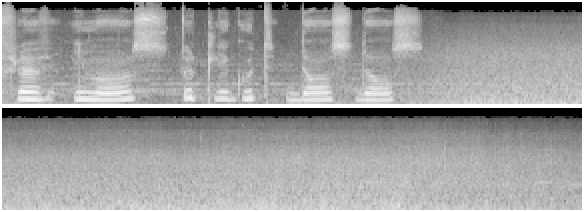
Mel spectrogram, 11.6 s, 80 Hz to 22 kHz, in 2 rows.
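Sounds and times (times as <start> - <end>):
ocean surf: 0.0 - 11.5
speech: 0.1 - 4.3
wind-like rumble: 3.8 - 11.5.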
